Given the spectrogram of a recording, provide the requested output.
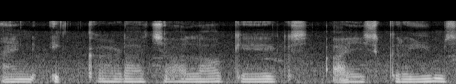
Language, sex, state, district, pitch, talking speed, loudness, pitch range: Telugu, male, Andhra Pradesh, Sri Satya Sai, 125 Hz, 90 wpm, -17 LUFS, 120-130 Hz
